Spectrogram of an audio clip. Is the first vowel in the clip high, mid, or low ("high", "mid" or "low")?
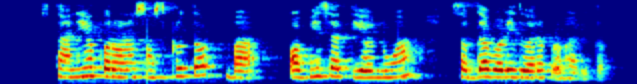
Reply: low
